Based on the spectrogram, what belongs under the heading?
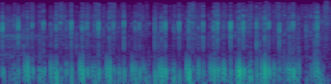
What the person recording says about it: a deeper tapping sound because it's a pretty solid piece of foam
